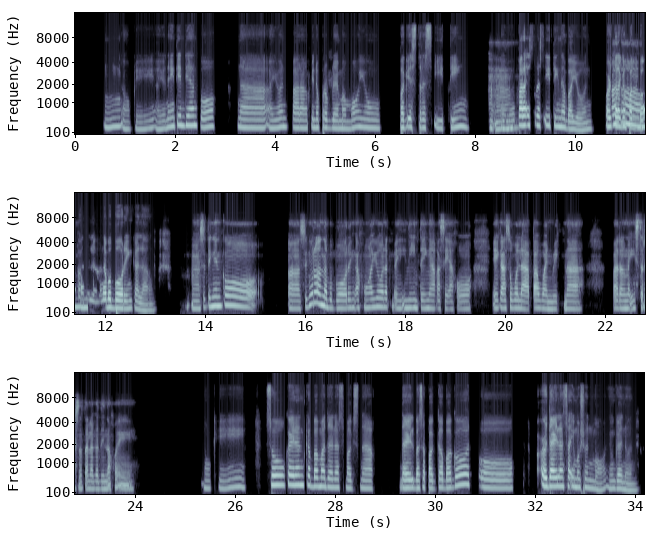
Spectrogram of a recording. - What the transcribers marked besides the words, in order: tapping; other background noise
- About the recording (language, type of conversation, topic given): Filipino, advice, Paano ko mababawasan ang pagmemeryenda kapag nababagot ako sa bahay?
